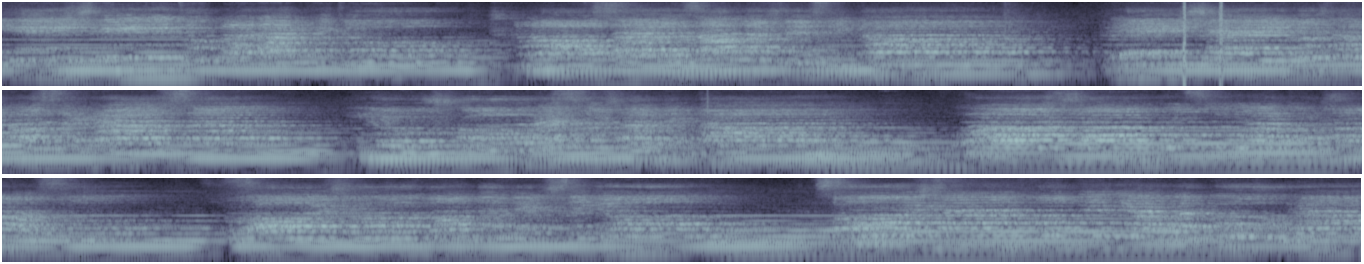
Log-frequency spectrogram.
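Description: A church choir of men and women singing a hymn in long held phrases of about four seconds each, with short breaks between them.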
